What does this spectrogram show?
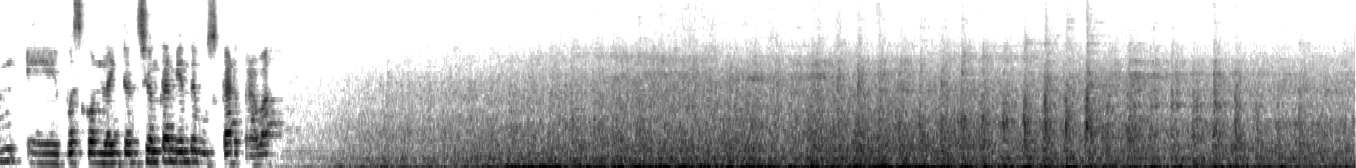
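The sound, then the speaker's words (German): A voice speaks briefly, then a freight train called La Bestia, which travels a very long route between Canada and southern Mexico, rolls past: a loud, steady rumble with rhythmic clattering of wheels on the rails that continues to the end. “Es handelt sich um einen Güterzug, der auf einer sehr langen Strecke zwischen Kanada und Südmexiko fährt.”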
